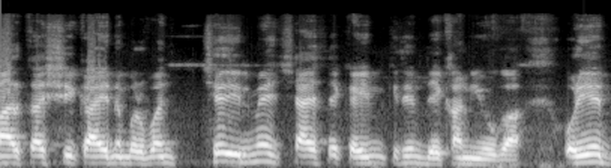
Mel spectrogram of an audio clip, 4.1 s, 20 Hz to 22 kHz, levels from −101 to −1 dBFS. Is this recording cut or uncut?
uncut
